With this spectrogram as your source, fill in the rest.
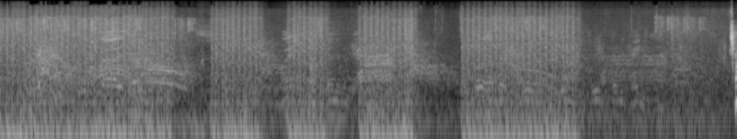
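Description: Bursts of automatic gunfire in Call of Duty zombies on a lighthouse map come in long, dense rattling stretches broken by short pauses, with players talking over much of the shooting.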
